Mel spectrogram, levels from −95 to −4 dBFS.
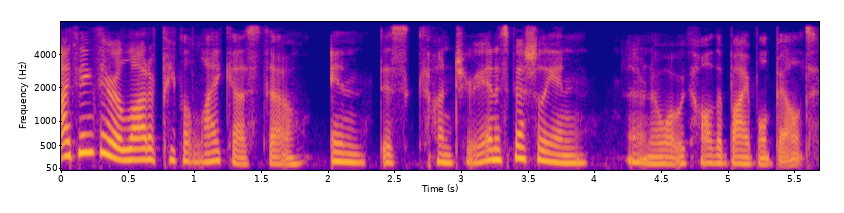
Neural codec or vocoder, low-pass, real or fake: codec, 16 kHz, 4 kbps, X-Codec, WavLM features, trained on Multilingual LibriSpeech; 7.2 kHz; fake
